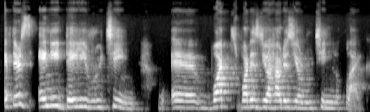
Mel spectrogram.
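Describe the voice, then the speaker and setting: A woman's voice: fairly high pitch, unhurried. A woman interviewing a guest over a video call, asking short, simple questions. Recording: echoey video call audio.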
